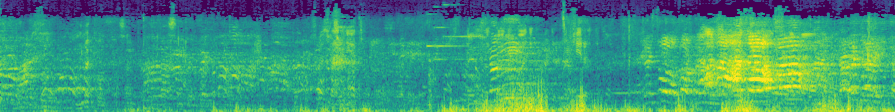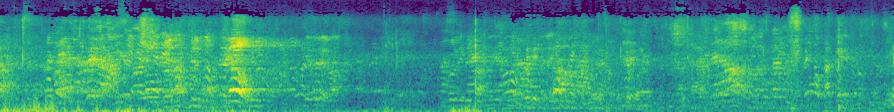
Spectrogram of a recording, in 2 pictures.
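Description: Footballers shout to each other in the distance outdoors.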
